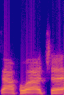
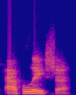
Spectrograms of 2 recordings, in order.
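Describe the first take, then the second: First: The middle sounds like 'apple at ya'. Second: The middle does not sound like 'apple at ya'. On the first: "you can think about it as in I'm going to throw an Appalachia" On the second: "there are regions who that pronounce it Appalachia"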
